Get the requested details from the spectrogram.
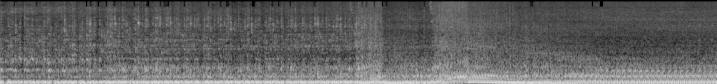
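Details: Ford Fox body Mustang V8 on its first start in 18 years: a deep, very loud rumble rises when revved. It is much louder than stock because the exhaust is loose underneath and still needs welding on, an exhaust leak.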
